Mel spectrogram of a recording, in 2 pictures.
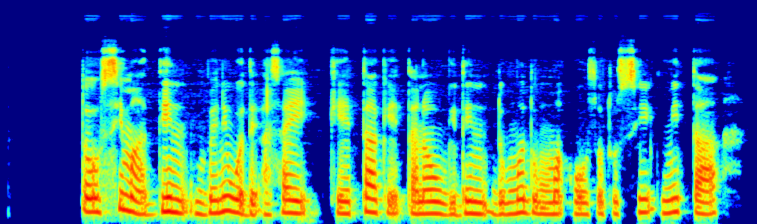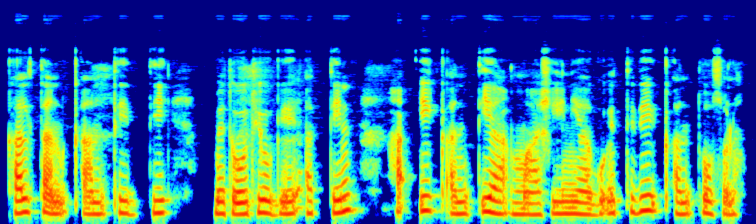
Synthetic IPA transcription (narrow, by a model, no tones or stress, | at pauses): t̪ʼo̞ːsːɪmaːd̪ːɪnbɛnɪwɔd̪ɛʔɐsɐjkʰe̞ːt̪ːaːke̞̰ːt̪ʼːɐnɐwɡɪd̪ɪnd̪ʊmːɐd̪ʊmːɐʔo̞ːsɔt̪ʊsːɪmɪt̪ːaː | kʰɐlt̪ːɐ̰nkʼɐnt̪ʼːɪd̪ːɪ | mɛt̪o̞ːt̪ɪjɔɡe̞ːʔɐt̪ːiːnhɐʔʔɪkʼɐnt̪ʼːɪjaːmaːʃiːnɪjaːɡɔʔɛt̪ːɪd̪ɪkʼɐnt̪ʼːo̞ːsɔnɐ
